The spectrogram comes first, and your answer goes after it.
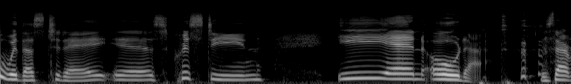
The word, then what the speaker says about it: Iannotti: Also with us today is Christine Iannotti. Is that right? Close. Iannotti.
